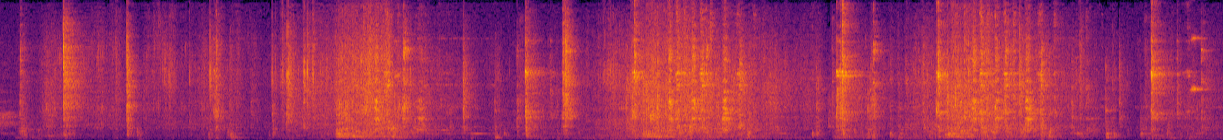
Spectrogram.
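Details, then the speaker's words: Free roadside Lawn Boy push mower, tried in garage without air filter, damp from rain, old fuel left in tank: repeated pull-cord cranks about every two seconds, never catches; no-start, carburetor suspected. "nothing so to the carburetor it is all right so we'll just start pulling apart the carburetor see what happens"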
